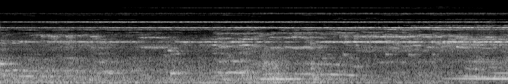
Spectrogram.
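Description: Intermodal container wagons of a freight train rolling past at walking-close range: a steady low rumble from the wheels on the rails, with several high-pitched squeals that hold steady and overlap.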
